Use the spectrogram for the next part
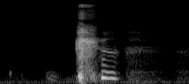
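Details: Single sneeze from a person with a fever, now down, and a sore throat from much coughing and sneezing, part of a sneezing fit: a short indrawn breath, then a sharp explosive burst with a brief squeaky tail.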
